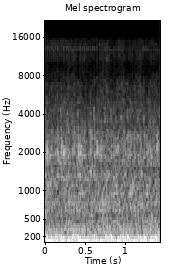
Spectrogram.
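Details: Cold 1991 6.2 (described as 6.3) military diesel-conversion truck, just started in snowy winter after five days unused and plugged in: a steady, deep, even idle rumble with no misses or knocks. Normal cold idle.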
